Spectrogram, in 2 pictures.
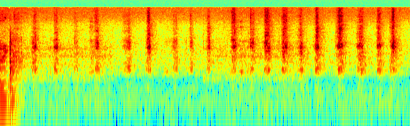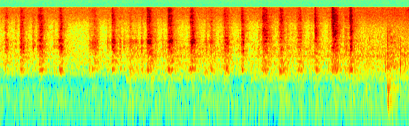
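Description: Small round watercolor brush, blotted nearly dry, tapping and flicking against watercolor paper in short, faint, uneven ticks, two to four a second: rough dry-brush strokes laying in fine tree branches.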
